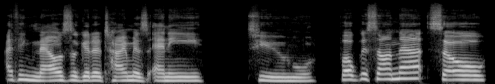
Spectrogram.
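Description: A woman podcast co-host with a slightly low voice, chatting casually and emphatically. The sound is dry and close, with no room echo. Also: a little slow, smooth. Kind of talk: casual panel chat.

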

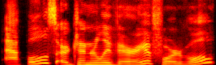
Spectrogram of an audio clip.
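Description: Woman co-host, slightly high voice, articulate, emphatic, conversational, recorded very dry. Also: very animated, quick pace, no echo. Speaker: podcast co-host. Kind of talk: casual chat with practical tips.

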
